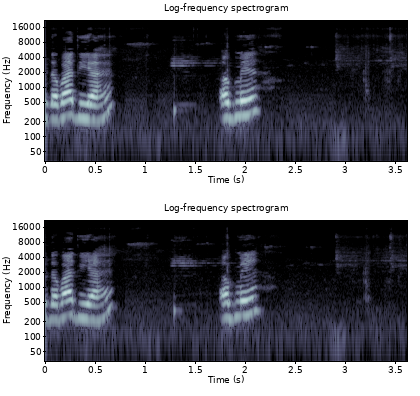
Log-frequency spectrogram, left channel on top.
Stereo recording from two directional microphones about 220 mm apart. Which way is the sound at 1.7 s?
35° left (ahead or behind).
